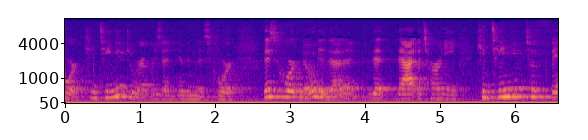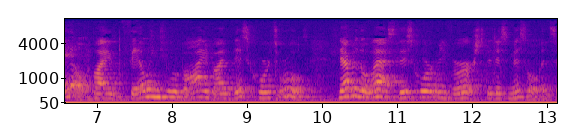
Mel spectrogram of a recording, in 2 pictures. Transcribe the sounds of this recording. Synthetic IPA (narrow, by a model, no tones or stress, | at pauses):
ɔɹt̚kʰɨ̃ntʰɪ̃njʉd̚tʰɨɹɛpɹɨzɛ̃nʔ̚hɨ̃mɨ̃nðɪskʰɔɹt̪̚ | ðɪskʰɔɹtⁿnoʊɾɨd̪̚ðɨɾɨ | ðɨt̪̚ðɨɾʔɨ̰tʰɜ̃˞ni | kʰɨ̃ntʰɪ̃njʉd̚tʰɨfeɪlˠbaɪ | feɪlˠɪ̃ŋtʰəəbaɪd̚baɪðɪskʰɔɹtsɹulˠz̥ | nɛvə˞ðəlɛsðɪskʰɔɹt̚ɹivɜ˞sðɨdɨsmɪsl̩ˠə̰̃ns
